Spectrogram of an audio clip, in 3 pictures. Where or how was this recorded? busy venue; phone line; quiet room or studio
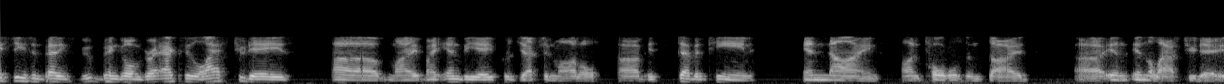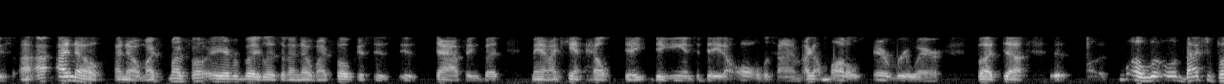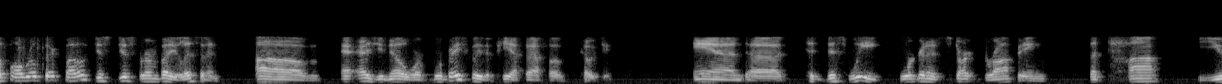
phone line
